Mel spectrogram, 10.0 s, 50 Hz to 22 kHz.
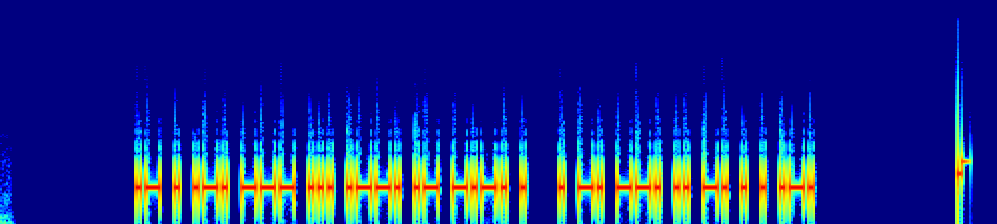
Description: Morse code, heard as a keyed tone, about 25 wpm, 700 Hz. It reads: AEROSPACE ENGINEER
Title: Practice QSO - Exchange 3 - More Info - 25wpm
